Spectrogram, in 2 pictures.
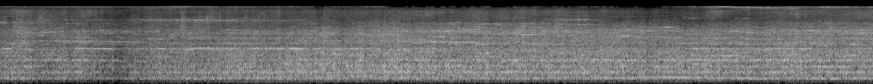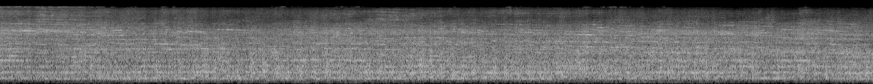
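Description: CN intermodal freight train of double-stack container well cars rolling past at speed: a loud, steady rumble and clatter of steel wheels on rail, threaded with thin, high squeals from the wheels.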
